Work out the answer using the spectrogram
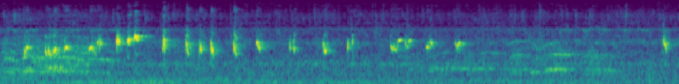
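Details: Two-month-old young sooty-headed bulbul just starting to sing: a series of short, rising chirpy notes, rapid and bunched at first, then spaced about half a second apart, fading out with one last note after a pause; quiet background.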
